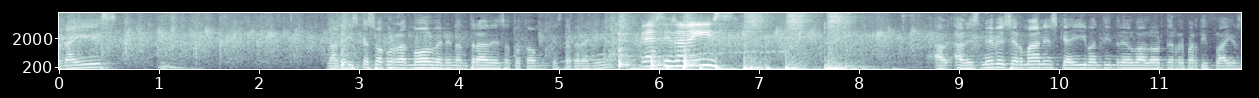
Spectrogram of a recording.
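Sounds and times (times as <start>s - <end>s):
speech: 0.0s - 1.4s, 2.6s - 7.0s, 8.8s - 11.8s
audience applause: 0.0s - 3.6s, 4.8s - 10.6s.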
